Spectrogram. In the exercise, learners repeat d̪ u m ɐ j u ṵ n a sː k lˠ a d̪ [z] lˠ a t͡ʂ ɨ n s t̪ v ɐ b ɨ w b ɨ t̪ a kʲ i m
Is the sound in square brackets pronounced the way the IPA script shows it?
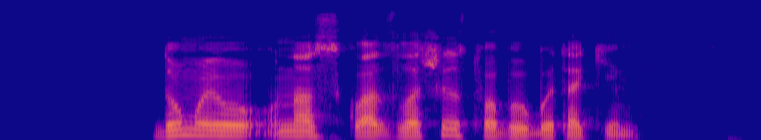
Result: yes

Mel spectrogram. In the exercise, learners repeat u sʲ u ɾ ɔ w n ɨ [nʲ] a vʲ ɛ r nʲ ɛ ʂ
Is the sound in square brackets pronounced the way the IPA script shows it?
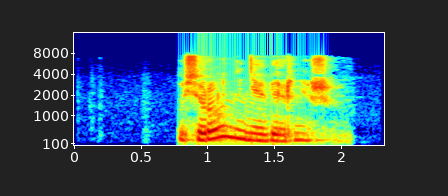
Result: yes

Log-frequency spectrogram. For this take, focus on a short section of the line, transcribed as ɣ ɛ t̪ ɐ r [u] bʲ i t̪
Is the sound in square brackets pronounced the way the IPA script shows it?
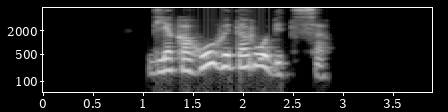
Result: no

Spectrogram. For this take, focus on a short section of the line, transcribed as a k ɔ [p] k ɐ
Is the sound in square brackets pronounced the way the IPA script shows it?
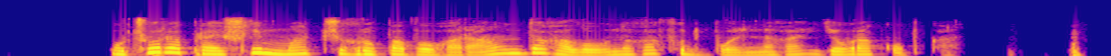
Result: yes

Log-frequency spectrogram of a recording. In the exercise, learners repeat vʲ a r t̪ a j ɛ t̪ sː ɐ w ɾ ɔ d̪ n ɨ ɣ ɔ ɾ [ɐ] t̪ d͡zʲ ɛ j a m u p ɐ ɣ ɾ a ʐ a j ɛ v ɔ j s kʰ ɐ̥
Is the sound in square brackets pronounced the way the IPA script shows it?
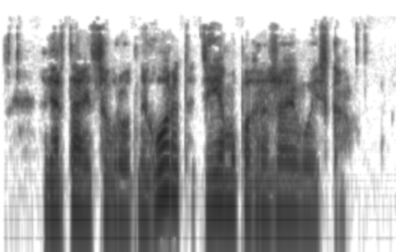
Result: yes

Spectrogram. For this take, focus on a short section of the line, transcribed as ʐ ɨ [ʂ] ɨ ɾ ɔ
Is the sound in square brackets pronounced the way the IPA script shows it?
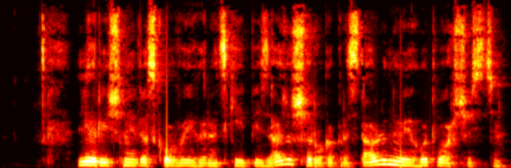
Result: yes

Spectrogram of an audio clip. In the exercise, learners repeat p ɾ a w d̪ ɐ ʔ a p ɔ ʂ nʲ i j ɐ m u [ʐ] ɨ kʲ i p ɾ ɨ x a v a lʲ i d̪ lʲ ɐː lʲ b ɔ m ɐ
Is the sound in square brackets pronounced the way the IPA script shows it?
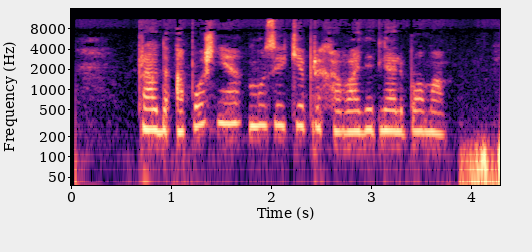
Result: no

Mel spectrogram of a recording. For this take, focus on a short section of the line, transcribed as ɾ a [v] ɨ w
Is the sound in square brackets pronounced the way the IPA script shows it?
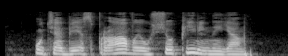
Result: yes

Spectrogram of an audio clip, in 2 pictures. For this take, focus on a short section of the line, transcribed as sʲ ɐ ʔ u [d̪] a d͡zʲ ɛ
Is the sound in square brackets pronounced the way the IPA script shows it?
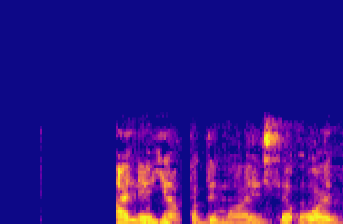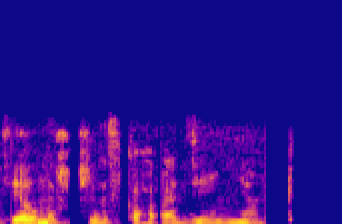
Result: no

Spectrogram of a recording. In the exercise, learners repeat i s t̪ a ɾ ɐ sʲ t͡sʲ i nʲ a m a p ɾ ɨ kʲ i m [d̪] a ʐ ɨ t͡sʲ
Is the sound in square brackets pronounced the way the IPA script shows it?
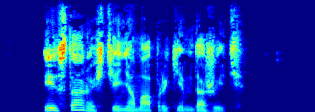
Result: yes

